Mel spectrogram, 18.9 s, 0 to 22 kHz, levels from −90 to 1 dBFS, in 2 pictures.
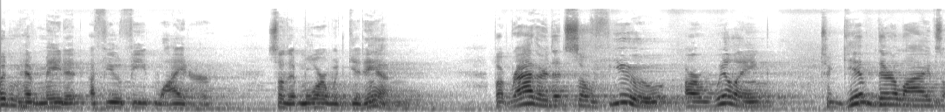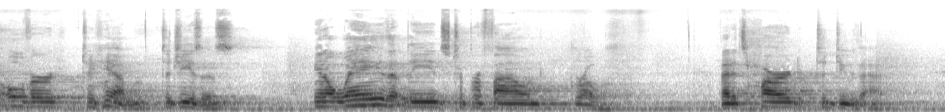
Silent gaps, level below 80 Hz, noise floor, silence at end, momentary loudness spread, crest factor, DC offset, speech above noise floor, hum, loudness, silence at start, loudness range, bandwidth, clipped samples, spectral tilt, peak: none; -50 dBFS; -47 dBFS; 0 s; 14 LU; 20 dB; under 0.1%; 25 dB; none; -23 LUFS; 0 s; 5 LU; 16 kHz; under 0.1%; -6.5 dB/octave; -2 dBFS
